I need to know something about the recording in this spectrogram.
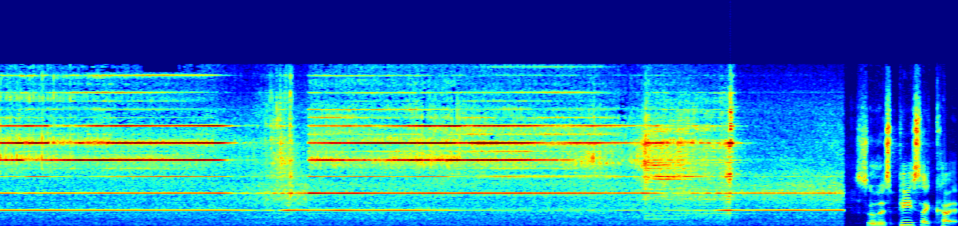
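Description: A table saw runs with a steady high whine.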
